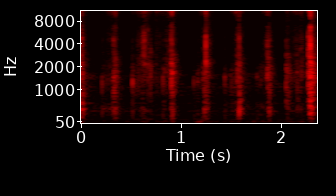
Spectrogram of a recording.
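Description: Tarot cards are shuffled and drawn by hand, a quick run of soft riffling slaps and papery flicks in an irregular rhythm, close and fairly quiet.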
